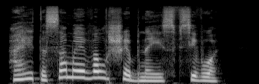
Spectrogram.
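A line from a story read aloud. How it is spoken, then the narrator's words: Happy sigh. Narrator (Russian): счастливо вздохнула я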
